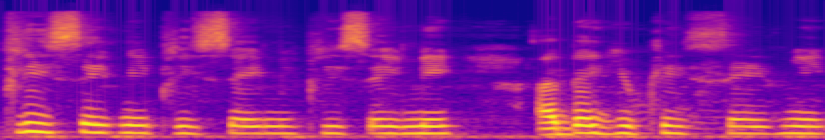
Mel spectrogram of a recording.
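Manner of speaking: put-on crying, acted-out tearful voice. Recalling his inner plea in the prasadam queue, retelling a crying plea. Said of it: "I was crying, I was screaming".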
